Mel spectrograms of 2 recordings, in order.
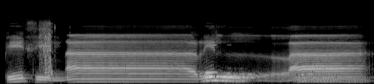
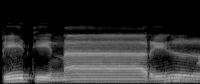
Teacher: ya dibaca panjang dua harakat kasr tanwi bertemu dengan huruf lam bacaan Idgham Bila ghunah masuk dan masuk dengan tidak mendengung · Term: idgham bila gunnah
